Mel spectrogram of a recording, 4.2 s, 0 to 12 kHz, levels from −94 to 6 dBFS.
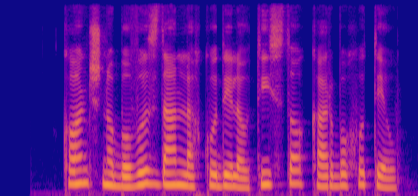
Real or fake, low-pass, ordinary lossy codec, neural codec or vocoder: fake; 10.8 kHz; none; autoencoder, 48 kHz, 128 numbers a frame, DAC-VAE, trained on Japanese speech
